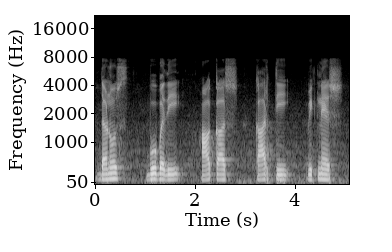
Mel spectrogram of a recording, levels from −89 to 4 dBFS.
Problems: constant background noise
